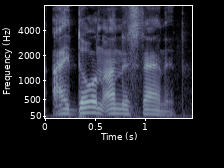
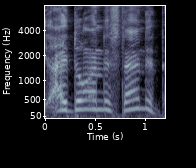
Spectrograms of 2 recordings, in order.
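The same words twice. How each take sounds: First: Said in the usual way. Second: Exasperated. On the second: Real, not acted. Exasperated at coach's choices.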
